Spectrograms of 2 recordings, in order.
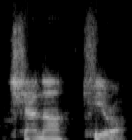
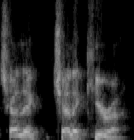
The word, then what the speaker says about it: Chanakira: Chanakira. Oh, just like it's spelled. Yeah, How convenient. very convenient. Chanakira.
